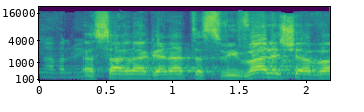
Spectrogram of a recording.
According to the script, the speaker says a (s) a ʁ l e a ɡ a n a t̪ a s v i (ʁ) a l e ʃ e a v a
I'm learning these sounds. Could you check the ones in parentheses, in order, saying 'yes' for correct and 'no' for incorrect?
yes, no

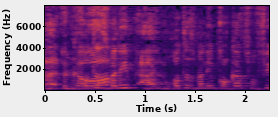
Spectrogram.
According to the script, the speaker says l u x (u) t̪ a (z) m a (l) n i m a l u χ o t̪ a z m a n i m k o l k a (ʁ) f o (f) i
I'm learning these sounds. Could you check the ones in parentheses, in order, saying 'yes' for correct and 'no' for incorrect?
no, yes, no, no, yes

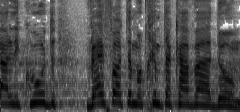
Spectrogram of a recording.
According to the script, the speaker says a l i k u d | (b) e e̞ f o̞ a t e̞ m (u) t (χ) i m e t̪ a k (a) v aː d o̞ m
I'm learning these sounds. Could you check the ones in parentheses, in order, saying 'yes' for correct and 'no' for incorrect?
no, no, yes, yes

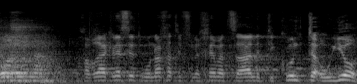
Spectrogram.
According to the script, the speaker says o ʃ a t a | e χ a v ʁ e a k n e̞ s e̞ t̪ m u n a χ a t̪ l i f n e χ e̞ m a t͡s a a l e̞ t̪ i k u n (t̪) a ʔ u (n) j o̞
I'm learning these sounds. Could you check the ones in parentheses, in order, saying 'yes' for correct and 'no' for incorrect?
yes, no

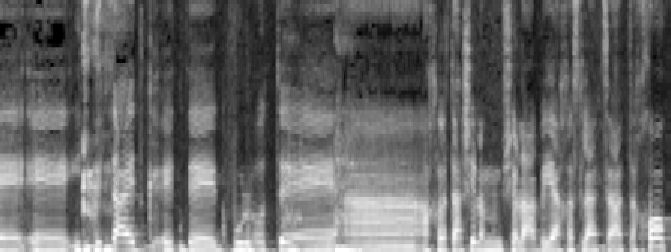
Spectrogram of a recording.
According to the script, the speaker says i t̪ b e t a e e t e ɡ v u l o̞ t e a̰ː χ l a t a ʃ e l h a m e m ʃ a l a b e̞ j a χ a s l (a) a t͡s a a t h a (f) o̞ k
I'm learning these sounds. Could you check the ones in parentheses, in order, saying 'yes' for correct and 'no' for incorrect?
no, no

